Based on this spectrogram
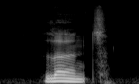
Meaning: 1. simple past of learn 2. past participle of learn
- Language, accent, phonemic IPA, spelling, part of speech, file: English, UK, /ˈlɜːnt/, learnt, verb, En-uk-learnt.ogg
